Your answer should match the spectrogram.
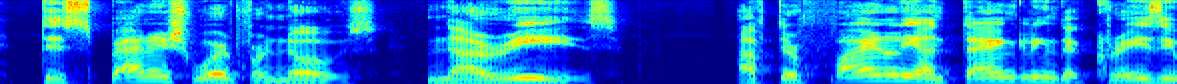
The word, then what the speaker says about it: nariz: Nariz rhymes with Paris. Easy to remember. Nariz.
